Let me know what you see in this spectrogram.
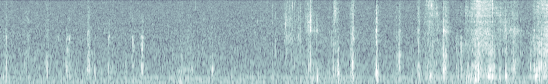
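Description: Close-up mouth sounds of eating a big mouthful of chive kimchi: faint wet clicks at first, then louder chewing and sucking-in of the chive strands from about three and a half seconds in.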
